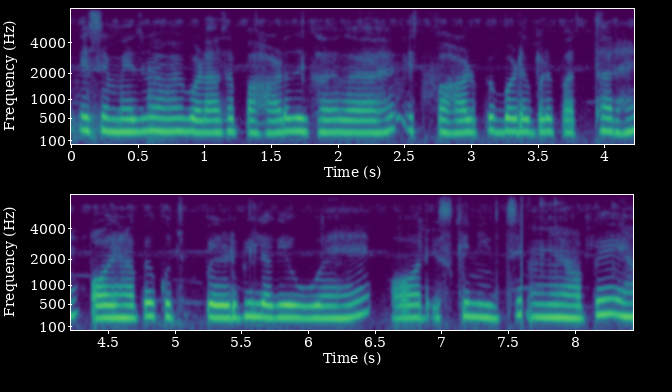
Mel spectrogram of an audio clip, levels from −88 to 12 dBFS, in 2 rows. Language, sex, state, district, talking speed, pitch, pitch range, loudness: Hindi, female, Bihar, Madhepura, 225 wpm, 245 Hz, 235-255 Hz, -21 LUFS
